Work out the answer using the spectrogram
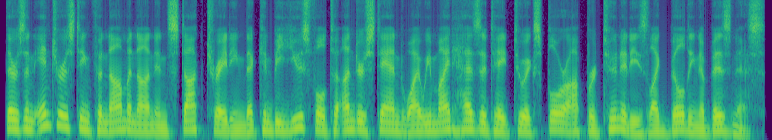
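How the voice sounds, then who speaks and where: A man narrating a scripted marketing explainer in a measured, articulate, instructional way. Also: mid-range voice, dry recording, clean studio sound. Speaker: voice-over narrator.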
